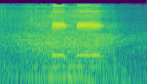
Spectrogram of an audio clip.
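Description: two car horn honks

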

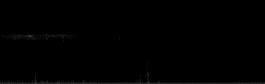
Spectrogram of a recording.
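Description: sipping beer

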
